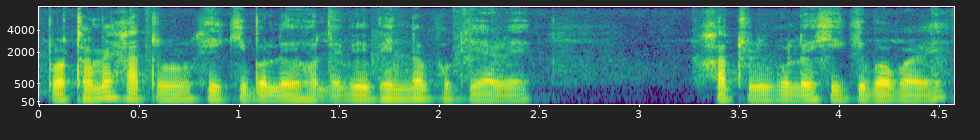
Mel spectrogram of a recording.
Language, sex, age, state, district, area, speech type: Assamese, male, 18-30, Assam, Majuli, urban, spontaneous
